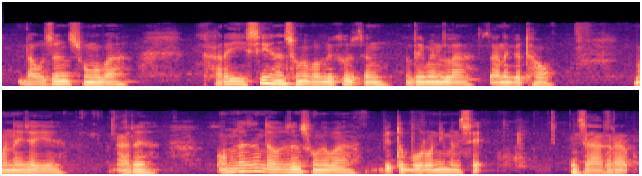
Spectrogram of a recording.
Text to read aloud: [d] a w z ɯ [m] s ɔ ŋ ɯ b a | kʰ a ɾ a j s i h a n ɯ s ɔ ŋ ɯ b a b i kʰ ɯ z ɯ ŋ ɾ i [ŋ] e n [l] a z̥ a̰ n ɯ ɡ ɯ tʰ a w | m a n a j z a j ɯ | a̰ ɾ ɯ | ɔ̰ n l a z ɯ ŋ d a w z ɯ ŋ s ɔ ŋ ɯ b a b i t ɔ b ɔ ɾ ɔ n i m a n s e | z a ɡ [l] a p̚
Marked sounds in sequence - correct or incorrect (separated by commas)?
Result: correct, incorrect, incorrect, correct, incorrect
